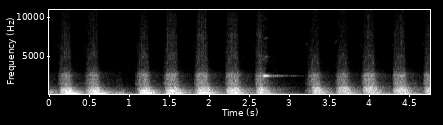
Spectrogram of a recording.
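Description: Quick, regular rasping strokes of a hand file on metal, about three a second with a short pause near the middle, and a brief metallic ring twice.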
